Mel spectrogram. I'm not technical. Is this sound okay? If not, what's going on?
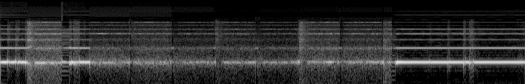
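No. The music cuts out twice, from 0.27 to 0.61 s and from 0.89 to 3.91 s, and filler sound plays instead. This is likely sound dropped by the voice detector. The sending system mistook the music for background and stopped sending it.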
